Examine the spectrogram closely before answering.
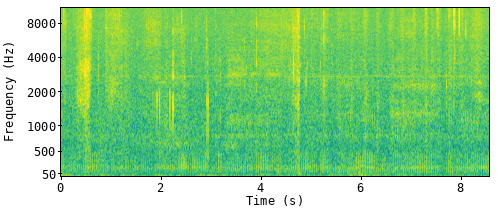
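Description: Domestic cat purring steadily while being brushed with a rubber grooming brush, with a few faint clicks.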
